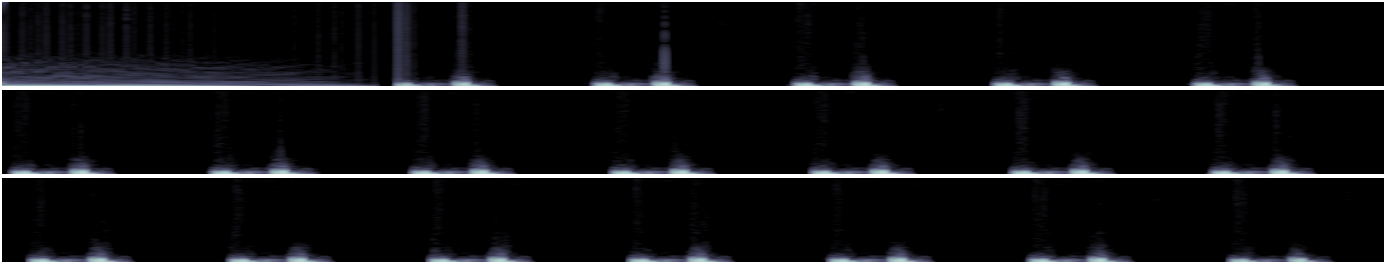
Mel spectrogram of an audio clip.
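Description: A low drone fades out in the first two seconds, then a heartbeat sound effect starts: steady pairs of low thumps, about one pair a second.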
